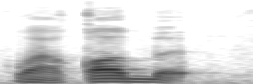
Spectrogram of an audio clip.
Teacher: Sebab kita matikan karena berwakaf, maka dia mantul waqab. Dan ini dia masuk kepada qalqalah kubra. Karena kita berwaqaf atau berhenti di huruf qalqalah.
